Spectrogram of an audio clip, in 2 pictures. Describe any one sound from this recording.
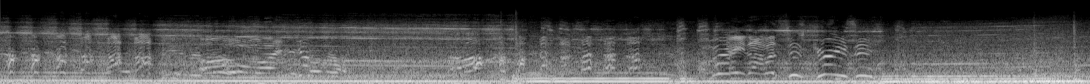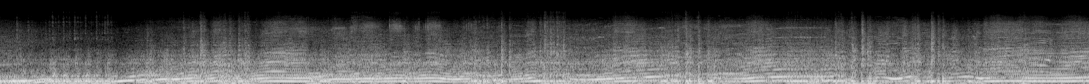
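A race car engine roars loudly from inside the cabin.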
